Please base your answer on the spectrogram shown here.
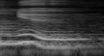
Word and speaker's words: knew: Knew. É como se fosse um U longo, assim, ó.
